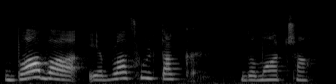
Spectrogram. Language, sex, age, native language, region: Slovenian, female, 12-17, Slovenian, Drava region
